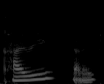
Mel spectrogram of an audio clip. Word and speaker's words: Kyrie: Kyrie? Is that his? Kyrie, yeah.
